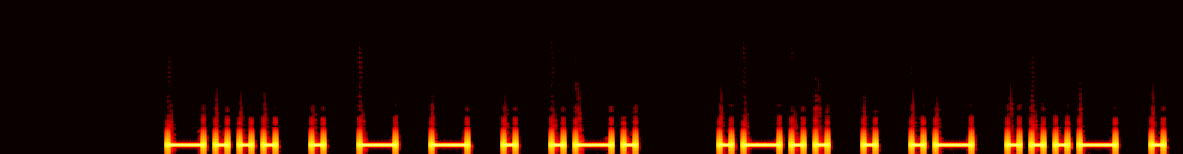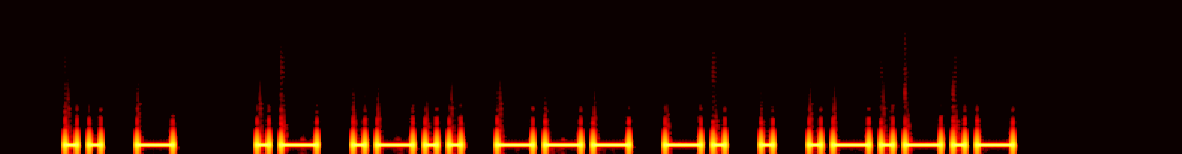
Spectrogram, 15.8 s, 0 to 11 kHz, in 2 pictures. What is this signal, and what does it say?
Morse code, heard as a keyed tone, about 14 wpm, 700 Hz. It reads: BETTER LEAVE IT ALONE.
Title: Sentences from Top 1000 Words 15wpm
